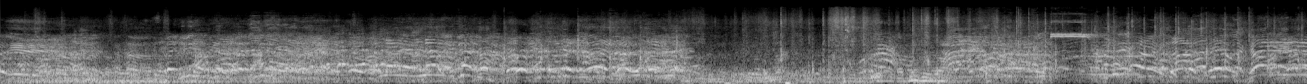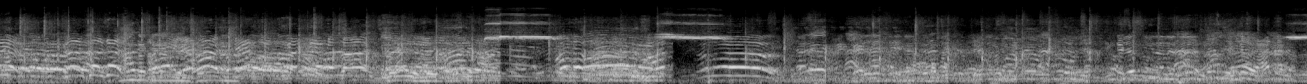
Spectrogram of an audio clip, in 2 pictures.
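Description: A large crowd shouts and cheers loudly.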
